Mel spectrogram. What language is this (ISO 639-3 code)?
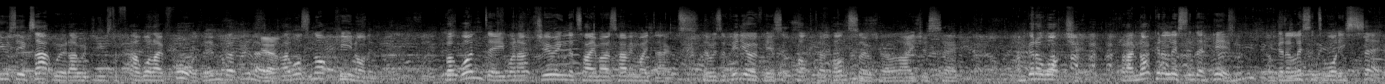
eng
